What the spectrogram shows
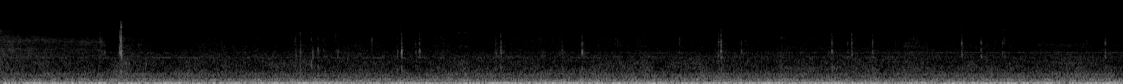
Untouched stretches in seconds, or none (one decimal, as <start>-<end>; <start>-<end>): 3.6-4.2; 7.9-10.3

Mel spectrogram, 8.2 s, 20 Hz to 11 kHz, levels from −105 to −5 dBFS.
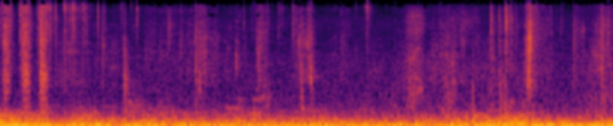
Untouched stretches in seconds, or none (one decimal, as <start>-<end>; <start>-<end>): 0.0-0.6; 1.6-8.2

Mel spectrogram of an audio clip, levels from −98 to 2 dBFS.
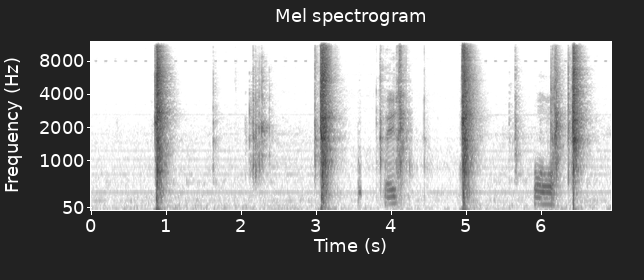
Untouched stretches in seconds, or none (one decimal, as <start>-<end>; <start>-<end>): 0.0-3.1; 4.9-6.9

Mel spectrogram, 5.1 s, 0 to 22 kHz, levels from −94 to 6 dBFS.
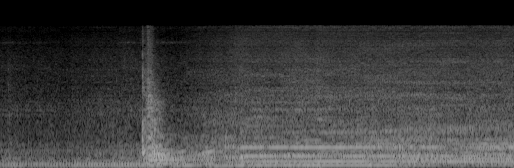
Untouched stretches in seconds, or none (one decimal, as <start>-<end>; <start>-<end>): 0.0-0.6; 1.2-1.9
